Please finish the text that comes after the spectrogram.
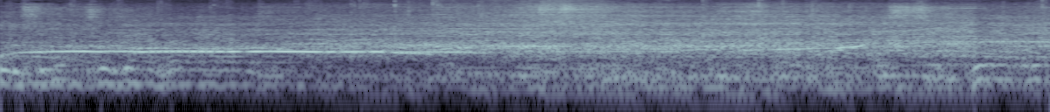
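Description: A big arena crowd cheers and whoops loudly and continuously at a Monster Jam dirt bike show, a dense roar of shouting voices with a thin whistle-like tone riding above it for several seconds.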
